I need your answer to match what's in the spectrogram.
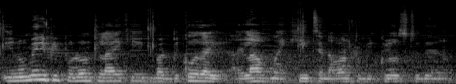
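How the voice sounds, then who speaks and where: A man from Kenya, hosting an interview in a relaxed way, with lots of "you know"s. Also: on the high side, a little fast. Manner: relaxed, filler-heavy, many "you know"s. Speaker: podcast host. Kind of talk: casual interview. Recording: echoey room with guitar music behind.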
